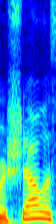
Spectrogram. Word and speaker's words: Rochelle: My name is Rita, R-I-T-A, and Rochelle is spelled R-O-C-H-E-L-L-E.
